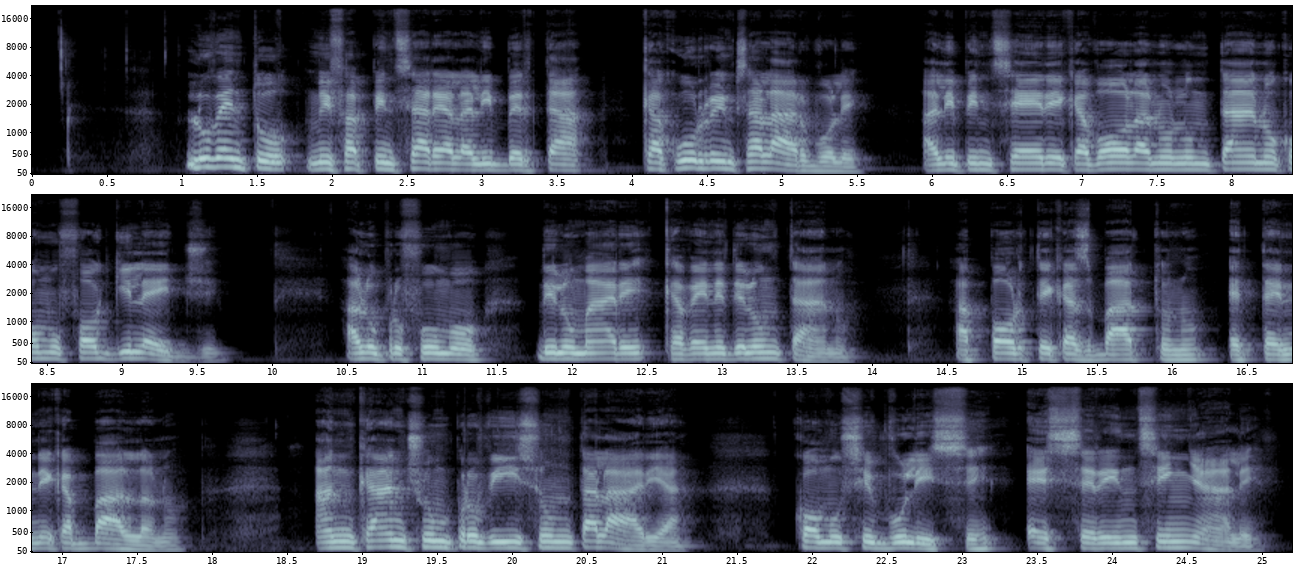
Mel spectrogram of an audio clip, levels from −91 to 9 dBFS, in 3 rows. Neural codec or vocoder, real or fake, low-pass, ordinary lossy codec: none; real; 19.8 kHz; none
